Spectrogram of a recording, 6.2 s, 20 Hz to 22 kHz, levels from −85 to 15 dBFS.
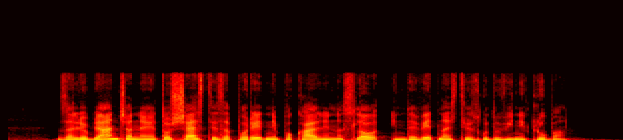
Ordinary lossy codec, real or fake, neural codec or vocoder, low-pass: none; fake; vocoder, 22.05 kHz, 80 mel bands, WaveNeXt; none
